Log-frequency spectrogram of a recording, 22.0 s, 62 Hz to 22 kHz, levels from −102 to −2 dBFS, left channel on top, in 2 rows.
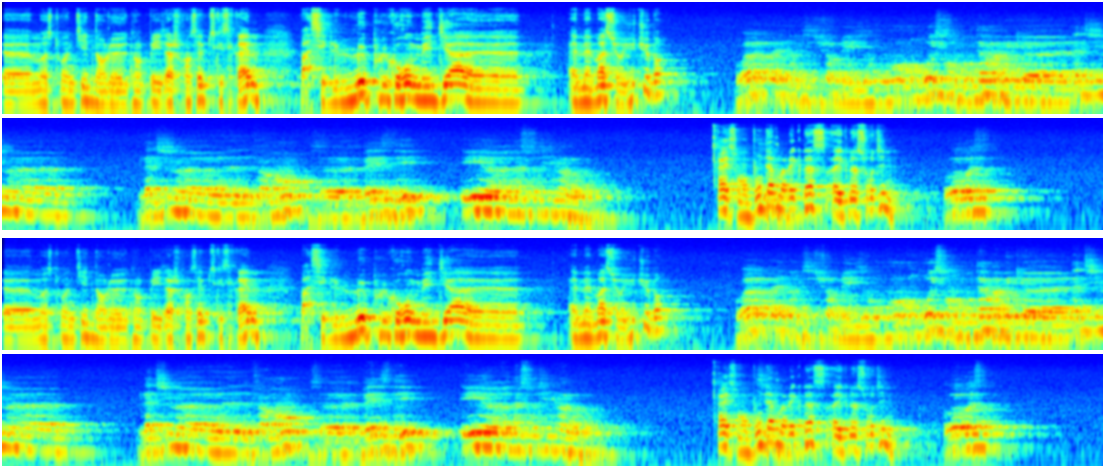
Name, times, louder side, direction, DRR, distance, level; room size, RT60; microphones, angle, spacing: voice 1, 0.0-5.3 5.7-6.7 18.1-20.0, left 2 dB, 30° left, 0.7 m, -25 dB
voice 2, 7.3-11.6 12.4-15.2 15.6-16.9 18.6-18.7 20.4-20.8, equal, 20° right, 5.6 m, -27 dB
20.0 x 16.5 x 9.0 m
head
